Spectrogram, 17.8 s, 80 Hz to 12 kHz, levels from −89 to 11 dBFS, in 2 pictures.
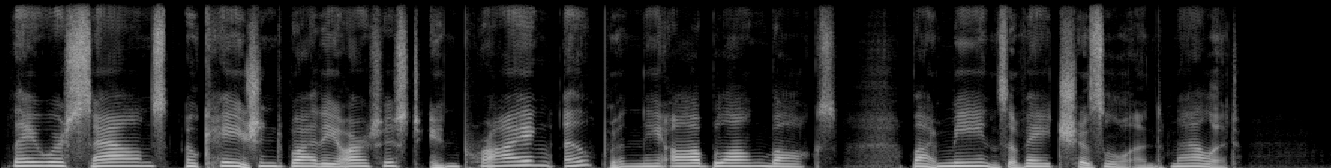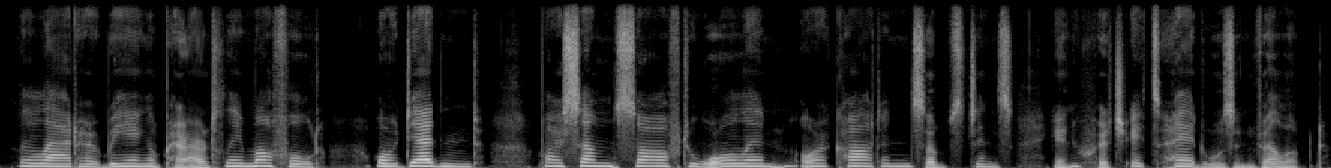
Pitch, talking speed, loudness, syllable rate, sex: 205 Hz, 130 wpm, -20 LUFS, 4.2 syllables/s, female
